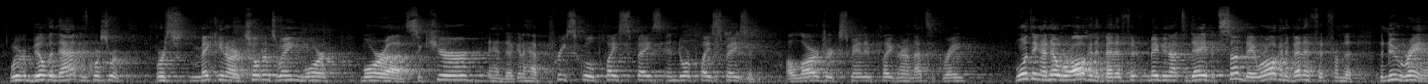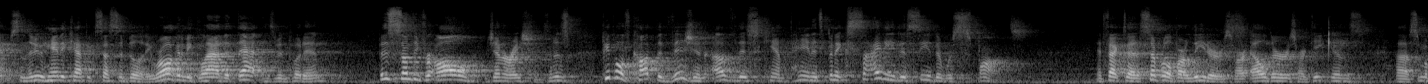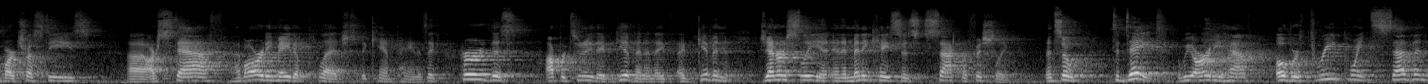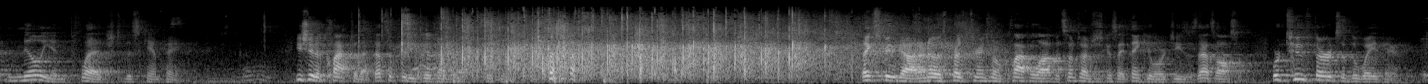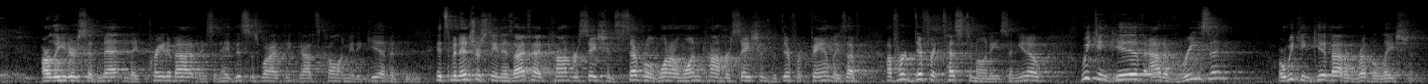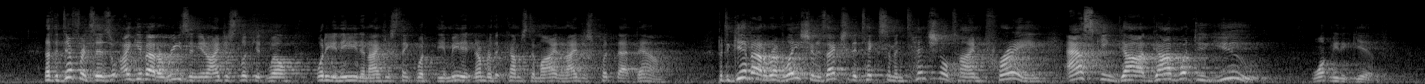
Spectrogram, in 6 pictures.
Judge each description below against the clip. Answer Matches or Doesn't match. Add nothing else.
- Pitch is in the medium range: Matches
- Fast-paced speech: Matches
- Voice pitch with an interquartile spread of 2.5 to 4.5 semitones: Doesn't match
